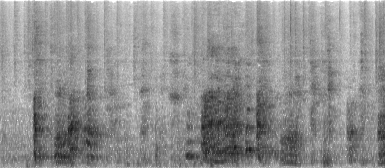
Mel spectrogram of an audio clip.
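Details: Chihuahua on a trial day at a dog daycare, among other dogs: rapid, irregular bursts of sharp, yappy barks in quick clusters, some rising and louder mid-clip, with indoor room echo.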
